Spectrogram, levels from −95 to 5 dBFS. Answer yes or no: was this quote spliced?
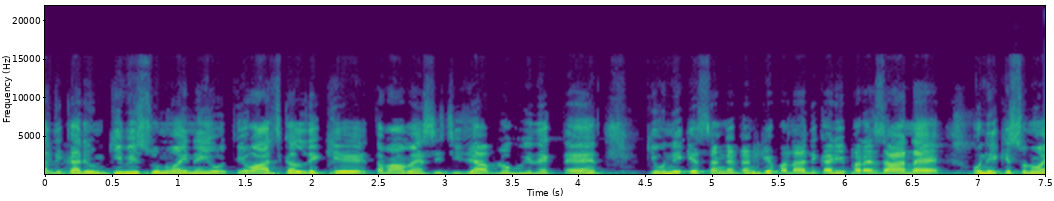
no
